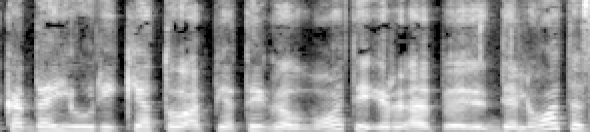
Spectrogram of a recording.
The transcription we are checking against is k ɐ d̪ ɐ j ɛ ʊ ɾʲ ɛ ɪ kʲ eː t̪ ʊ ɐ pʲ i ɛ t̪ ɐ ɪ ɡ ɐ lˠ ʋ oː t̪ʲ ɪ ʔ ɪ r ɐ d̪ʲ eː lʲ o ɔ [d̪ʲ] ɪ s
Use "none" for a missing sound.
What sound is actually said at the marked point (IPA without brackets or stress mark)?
t̪ʲ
